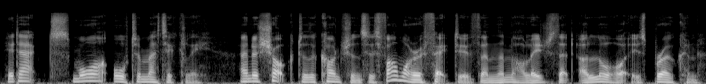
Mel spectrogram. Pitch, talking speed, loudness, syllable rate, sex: 110 Hz, 185 wpm, -18 LUFS, 5.4 syllables/s, male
